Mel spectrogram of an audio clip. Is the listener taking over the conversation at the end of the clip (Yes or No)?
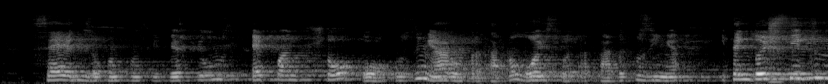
No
